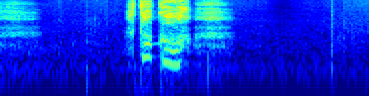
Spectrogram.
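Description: A young woman calls out anxiously, close by.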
